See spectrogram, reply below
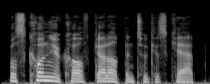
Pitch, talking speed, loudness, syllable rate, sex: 135 Hz, 200 wpm, -19 LUFS, 5.6 syllables/s, male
